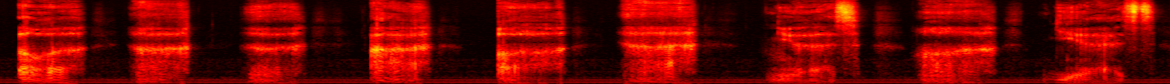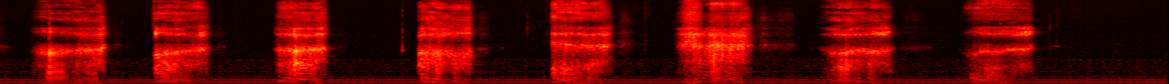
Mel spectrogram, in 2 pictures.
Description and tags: Content warning
A lizard man moaning for no particular reason.
voice, male, vocal, fantasy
